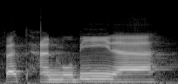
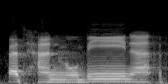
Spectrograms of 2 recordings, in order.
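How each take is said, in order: The two takes are said the same way.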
